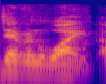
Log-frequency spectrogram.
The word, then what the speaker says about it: Devin White: You look left, there's Devin Wright. I can't even say it right. You look right, there's Devin White.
